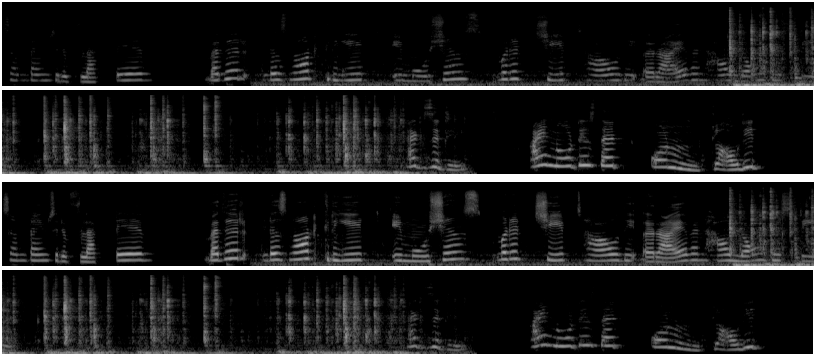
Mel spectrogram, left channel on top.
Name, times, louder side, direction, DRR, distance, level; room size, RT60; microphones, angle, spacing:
voice 1, 0.0-1.5 2.0-3.6 3.9-8.3, right 8 dB, 85° right, 0.4 m, -38 dB
Waves surf / Splash splatter / Trickle dribble, 2.5-8.3, equal, 45° right, 0.6 m, -54 dB
sound 1, 7.2-12.8, equal, 10° left, 0.7 m, -35 dB
voice 2, 12.2-12.8 13.4-14.3 14.6-15.7, left 5 dB, 70° left, 0.5 m, -36 dB
2.4 x 2.1 x 2.5 m
head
